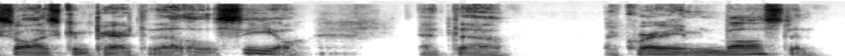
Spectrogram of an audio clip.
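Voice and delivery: normal talking voice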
